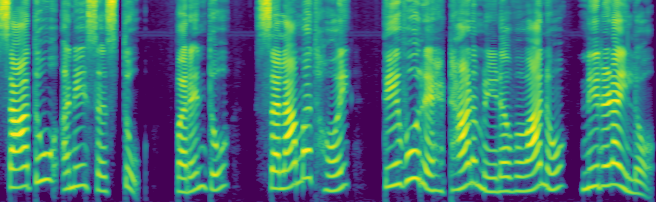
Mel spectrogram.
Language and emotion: Gujarati, neutral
